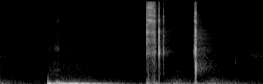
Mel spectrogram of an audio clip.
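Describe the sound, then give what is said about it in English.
A fresh, ice-cold can of Diet Dr. Pepper is cracked open in a break room: a dull rustle of handling, then a sharp, bright pop followed moments later by a second short snap, with only a thin, brief trace of fizz. “You can tell by the way, you can tell by the way it pops.”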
